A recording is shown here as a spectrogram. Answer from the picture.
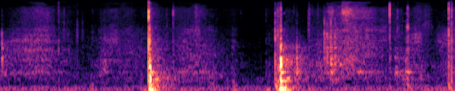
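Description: Oracle cards being handled and laid down on a tabletop: two sharp taps, about three quarters of a second in and again a little over a second in, with soft card rustling between.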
